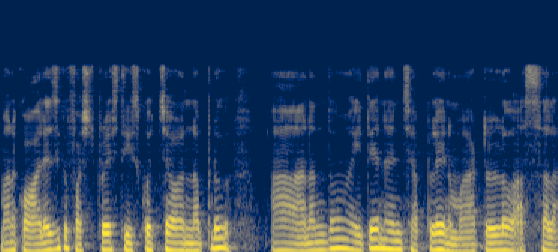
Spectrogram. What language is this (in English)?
Telugu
